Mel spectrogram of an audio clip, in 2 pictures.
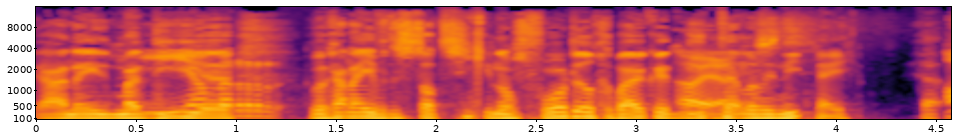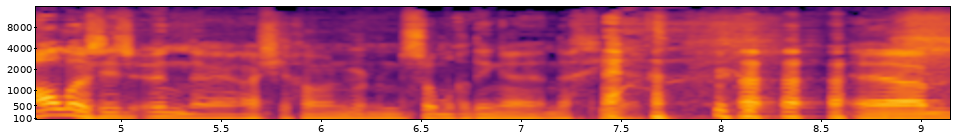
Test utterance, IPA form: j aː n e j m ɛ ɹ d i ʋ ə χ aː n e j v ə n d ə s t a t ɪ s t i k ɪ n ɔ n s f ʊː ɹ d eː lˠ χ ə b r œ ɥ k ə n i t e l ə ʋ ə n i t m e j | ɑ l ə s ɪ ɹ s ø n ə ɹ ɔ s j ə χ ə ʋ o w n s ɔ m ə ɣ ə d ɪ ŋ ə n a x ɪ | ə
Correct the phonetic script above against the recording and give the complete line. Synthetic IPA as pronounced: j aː n e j m a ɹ d i ʋ ə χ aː n e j v ə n d ə s t a t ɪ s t i k ɪ n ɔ n s f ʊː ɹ d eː lˠ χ ə b r œ ɥ k ə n i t ɛ l ə ʋ ə n i t m e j | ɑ l ə s ɪ s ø n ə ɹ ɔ s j ə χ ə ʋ o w n s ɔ m ə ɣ ə d ɪ ŋ ə n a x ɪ | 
